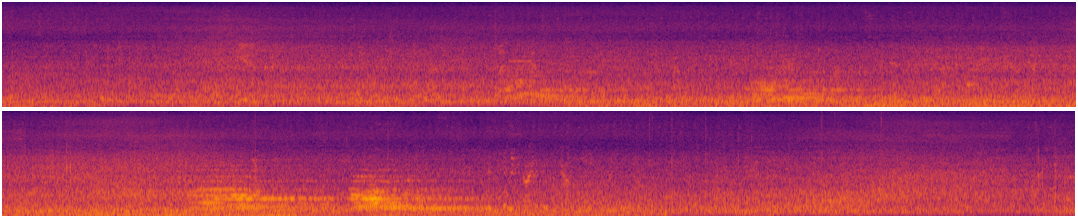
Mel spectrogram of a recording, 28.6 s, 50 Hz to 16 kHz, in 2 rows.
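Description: A vehicle horn sounding several times over a steady outdoor rumble: short blasts about 7 and 10 seconds in, then two longer, louder blasts between about 17 and 20 seconds in.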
